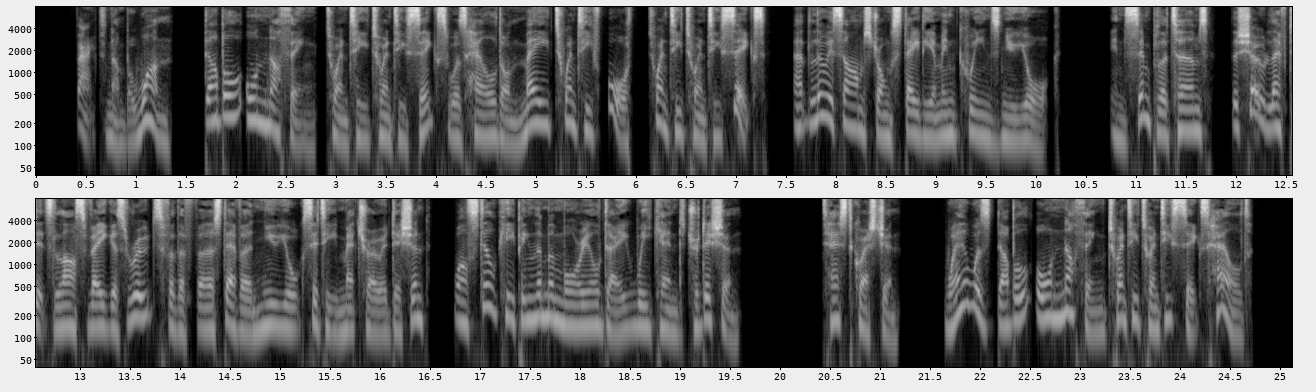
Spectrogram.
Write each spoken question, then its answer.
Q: Where was Double or Nothing 2026 held?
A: Louis Armstrong Stadium in Queens, New York.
